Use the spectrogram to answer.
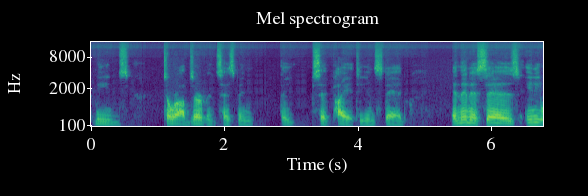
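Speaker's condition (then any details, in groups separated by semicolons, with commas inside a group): No condition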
